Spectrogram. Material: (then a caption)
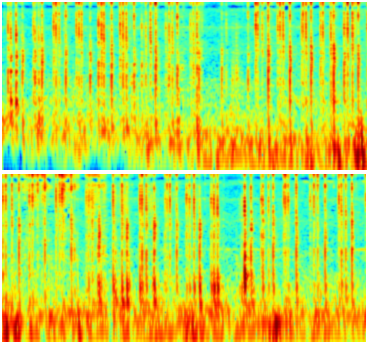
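Asphalt. Long pink acrylic nails scratch and tap on cracked, solid, gritty asphalt pavement. It makes a dense run of quick, dry clicks and rough scraping, with a steady low rumble underneath.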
